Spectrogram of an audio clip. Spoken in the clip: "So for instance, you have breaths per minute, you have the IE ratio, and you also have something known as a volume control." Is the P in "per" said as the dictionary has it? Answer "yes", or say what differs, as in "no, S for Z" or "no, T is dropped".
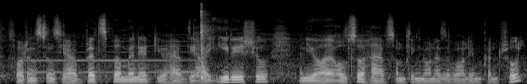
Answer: yes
